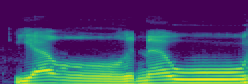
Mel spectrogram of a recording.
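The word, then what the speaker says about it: يغنوا: Ketika huruf waw bersukun diawali oleh huruf berharokat fathah, terdengar bunyi vokalnya O, seharusnya vokal U. Nah, tadi yang saya dengar Bunda bacanya begini. Perhatikan. Yaghnau fiha.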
